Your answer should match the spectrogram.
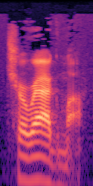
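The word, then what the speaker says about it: χάραγμα: the greek and this is the way we pronounce it charagma character so that's the mark that's the word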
